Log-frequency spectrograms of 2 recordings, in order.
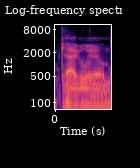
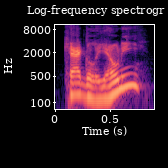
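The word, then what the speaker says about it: Caglianone: Someone also in the text is convinced that his name is not Kag Leone. I hate to break it to you. That's that's his name. That's how it is in the pronunciation guide. Every PA announcer at every level has called him Kagalleone. So I don't know if that person is just trolling. What do they think it is? Like Kagleion, I think. So, but it's definitely not. It's definitely not that. I Kaggleon.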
